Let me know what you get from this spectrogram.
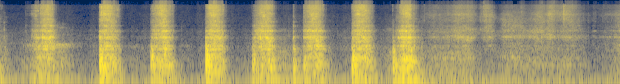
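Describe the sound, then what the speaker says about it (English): Sandpaper rubs back and forth across an object in about eight distinct rasping strokes, close and fairly quiet, followed by a softer, steadier scrubbing at the end. "So we'll do the unthinkable and get some sandpaper on it."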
